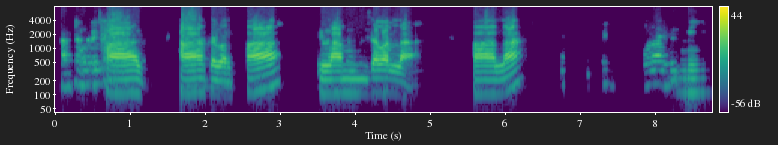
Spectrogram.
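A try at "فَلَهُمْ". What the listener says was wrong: এখানে হা আছে দেখেন, এটা হা, এটা হলো হা, আর এটা হলো মিম, তাহলে হা মিম।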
